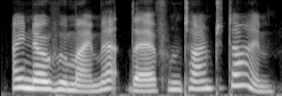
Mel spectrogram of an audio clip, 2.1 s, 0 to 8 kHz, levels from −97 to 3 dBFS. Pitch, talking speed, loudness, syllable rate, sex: 225 Hz, 285 wpm, -16 LUFS, 5.8 syllables/s, female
